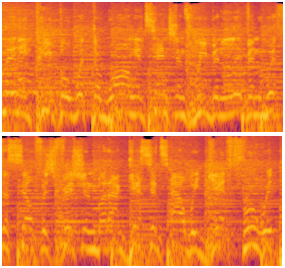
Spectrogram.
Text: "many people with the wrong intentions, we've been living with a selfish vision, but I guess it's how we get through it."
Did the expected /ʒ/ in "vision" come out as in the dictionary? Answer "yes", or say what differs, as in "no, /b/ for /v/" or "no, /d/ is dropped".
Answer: no, /ʃ/ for /ʒ/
